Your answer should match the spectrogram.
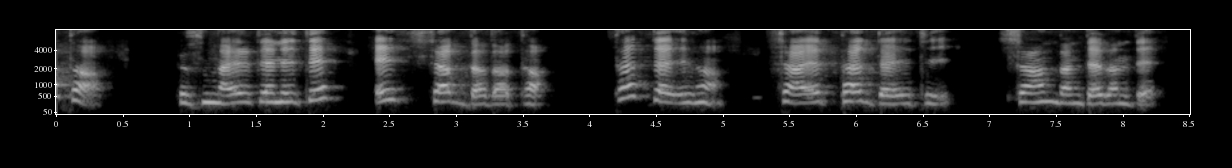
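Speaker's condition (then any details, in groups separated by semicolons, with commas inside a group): Muscular dystrophy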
